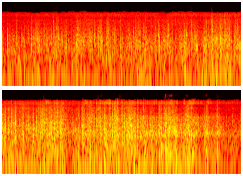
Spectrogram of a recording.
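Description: Hurricane storm surge churning and breaking around a raised building, with strong wind buffeting the microphone. The rushing noise swells louder about three and a half seconds in, then eases near the end.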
